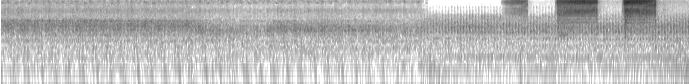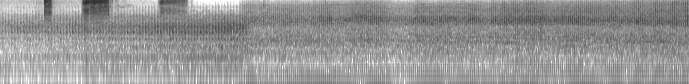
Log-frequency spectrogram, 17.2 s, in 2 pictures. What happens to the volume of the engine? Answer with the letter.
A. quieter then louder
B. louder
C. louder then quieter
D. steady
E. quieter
B.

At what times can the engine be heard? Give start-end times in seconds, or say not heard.
0.0-17.1.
